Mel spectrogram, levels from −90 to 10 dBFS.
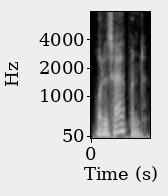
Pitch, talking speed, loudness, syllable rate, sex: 115 Hz, 225 wpm, -15 LUFS, 7.5 syllables/s, male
